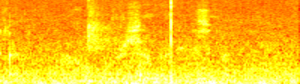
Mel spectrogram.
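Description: Faint whispering and soft rustling from people in a quiet room, with a single sharp click about a second in.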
